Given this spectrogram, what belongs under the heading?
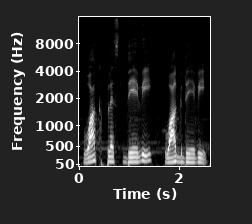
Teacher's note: ಪೂರ್ವ ಪದದ ಕೊನೆಯ ವ್ಯಂಜನ ಕ ಇದೆ. ಅದು ಸಂಧಿ ಕಾರ್ಯ ನಡೆದಾಗ ಗ ಆಗಿ ಬದಲಾಗಿದೆ. ಉತ್ತರ ಪದದ ಮೊದಲ ಸ್ವರವು ಒತ್ತಕ್ಷರವಾಗಿ ಸೇರಿಕೊಂಡಿದೆ. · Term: ಜಶ್ವ ಸಂಧಿ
